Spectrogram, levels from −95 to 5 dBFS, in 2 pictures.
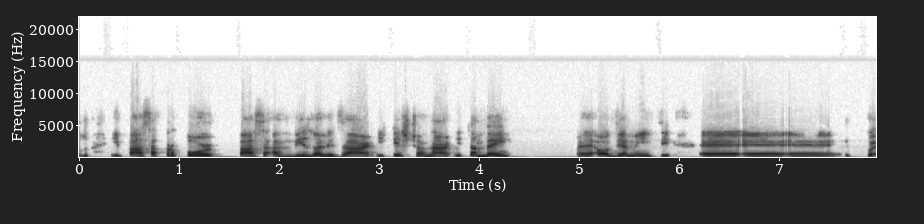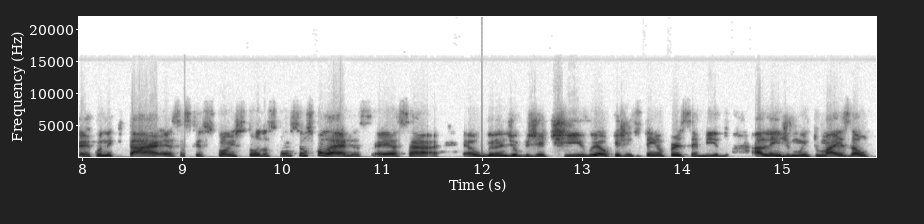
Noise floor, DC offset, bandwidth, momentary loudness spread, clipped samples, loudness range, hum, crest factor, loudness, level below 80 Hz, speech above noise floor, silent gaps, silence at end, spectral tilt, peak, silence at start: -57 dBFS; under 0.1%; 8 kHz; 8 LU; under 0.1%; 1 LU; none; 14 dB; -15 LUFS; -58 dBFS; 43 dB; none; 0.1 s; -6 dB/octave; 0 dBFS; 0 s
